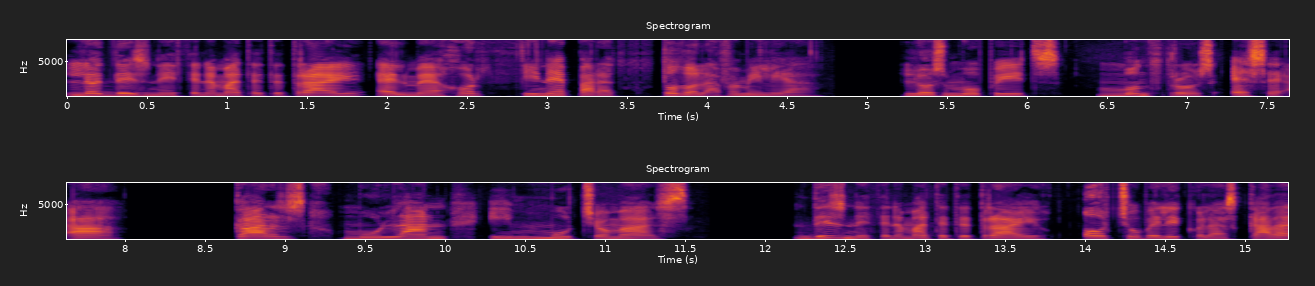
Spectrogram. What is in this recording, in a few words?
spanish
